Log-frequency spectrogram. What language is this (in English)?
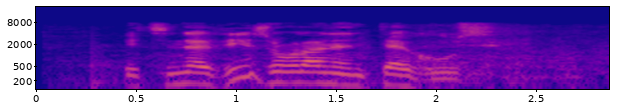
Kabyle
